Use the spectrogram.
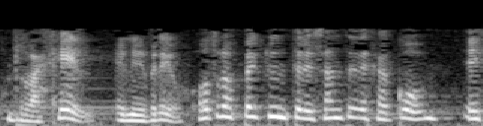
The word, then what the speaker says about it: Raquel: mujeres sino con Raquel que en hebreo se pronuncia ragel dice el libro de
